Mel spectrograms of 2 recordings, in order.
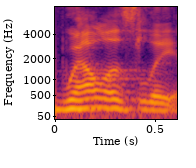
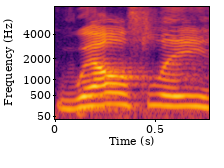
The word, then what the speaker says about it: Wellesley: can't have people from well as Lee and finally I just got up this person couldn't pronounce it correctly my Dean and I said I said hey that's Wellesley that's my alma mater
